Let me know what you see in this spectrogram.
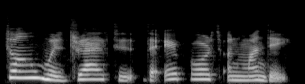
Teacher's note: I just read that in a very neutral tone of voice without any stress on the sentence.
